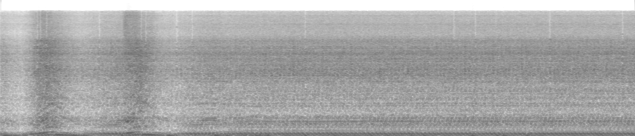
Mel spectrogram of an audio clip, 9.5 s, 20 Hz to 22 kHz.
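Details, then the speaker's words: Porsche 911 flat-six restarted after 10 years of storage, with a new fuel pump and filter, a temporary fuel supply hose fix and a cleaned tank. After quick blips it settles into a deep, even, steady idle with no misses or knocks, smoother than expected; normal idle. "Smooth, really. Much smoother than I thought for not having run in."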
